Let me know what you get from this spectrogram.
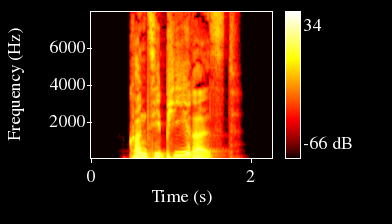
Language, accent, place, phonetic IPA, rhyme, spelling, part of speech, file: German, Germany, Berlin, [kɔnt͡siˈpiːʁəst], -iːʁəst, konzipierest, verb, De-konzipierest.ogg
- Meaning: second-person singular subjunctive I of konzipieren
